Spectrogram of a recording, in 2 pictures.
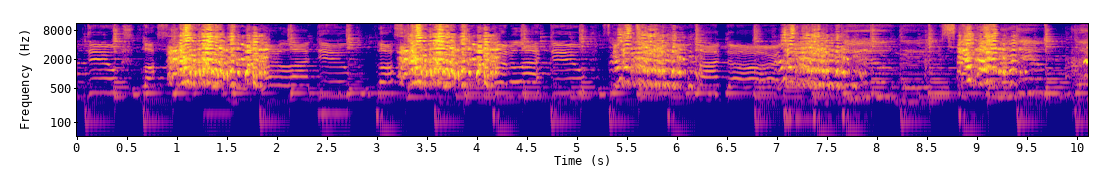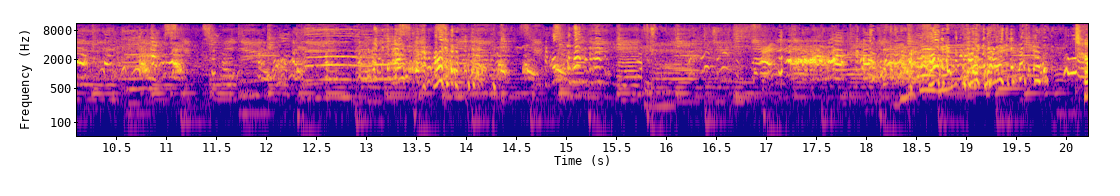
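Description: Turkeys gobbling: five rapid warbling gobbles about two seconds apart, then from about halfway several turkeys calling over one another.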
